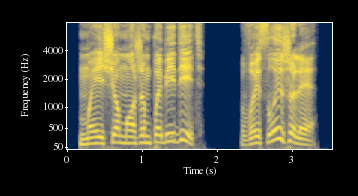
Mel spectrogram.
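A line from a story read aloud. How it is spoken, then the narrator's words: Yelling. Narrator (Russian): заорал Дин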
